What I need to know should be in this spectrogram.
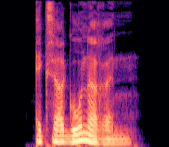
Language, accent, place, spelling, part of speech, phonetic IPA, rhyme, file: German, Germany, Berlin, exergoneren, adjective, [ɛksɛʁˈɡoːnəʁən], -oːnəʁən, De-exergoneren.ogg
- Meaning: inflection of exergon: 1. strong genitive masculine/neuter singular comparative degree 2. weak/mixed genitive/dative all-gender singular comparative degree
